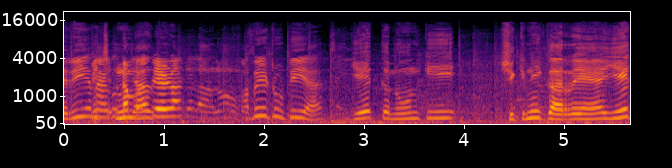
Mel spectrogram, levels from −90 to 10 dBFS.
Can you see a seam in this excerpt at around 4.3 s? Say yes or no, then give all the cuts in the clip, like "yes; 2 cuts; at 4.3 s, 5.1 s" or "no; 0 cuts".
no; 2 cuts; at 1.7 s, 2.8 s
